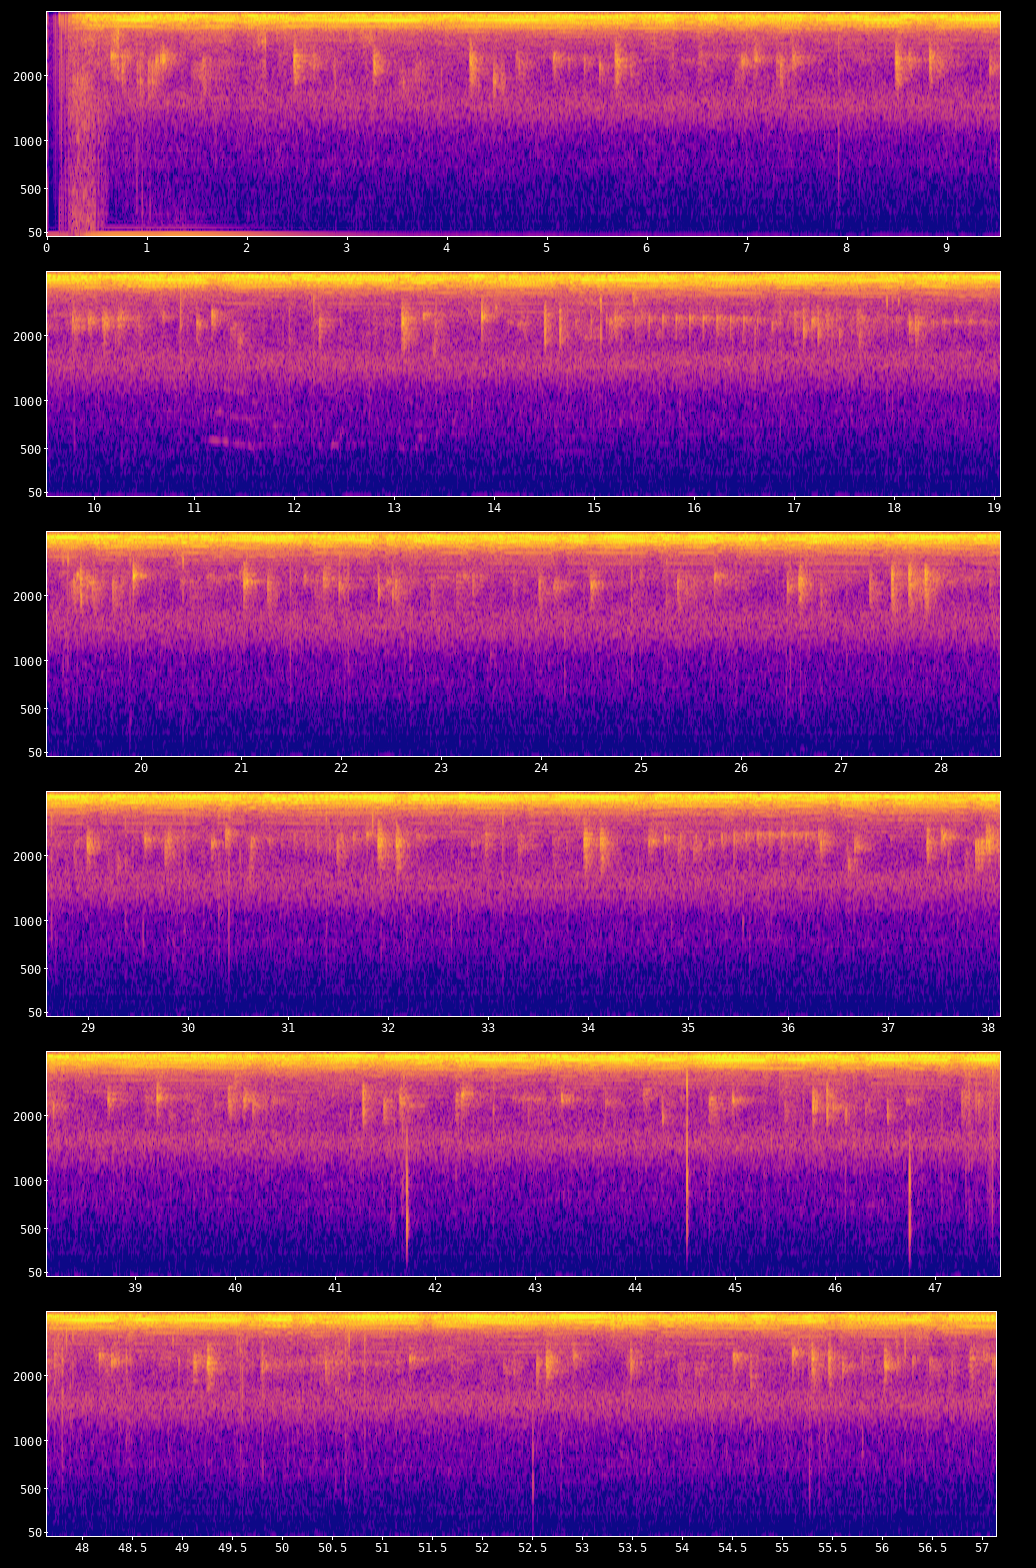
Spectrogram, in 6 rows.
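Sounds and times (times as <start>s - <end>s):
frogs by a jetty in Borneo: 0.0s - 57.1s
insects by a jetty in Borneo: 0.0s - 57.1s.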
